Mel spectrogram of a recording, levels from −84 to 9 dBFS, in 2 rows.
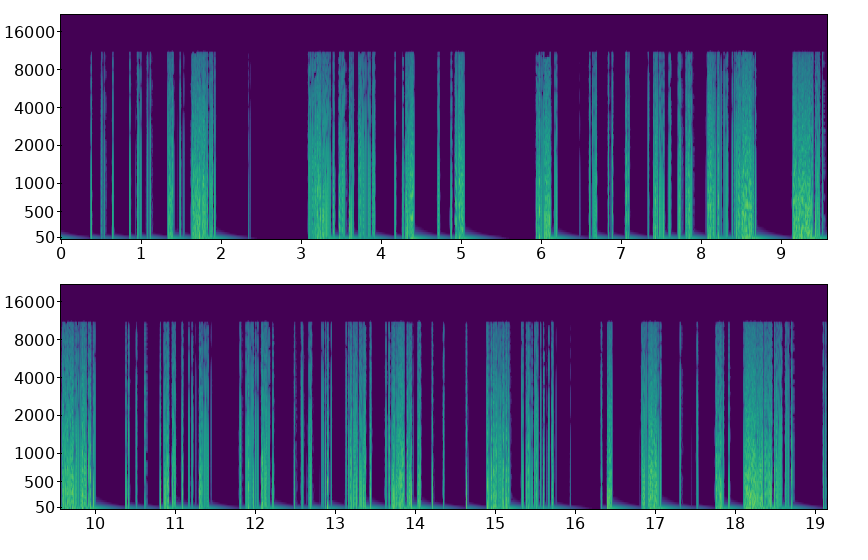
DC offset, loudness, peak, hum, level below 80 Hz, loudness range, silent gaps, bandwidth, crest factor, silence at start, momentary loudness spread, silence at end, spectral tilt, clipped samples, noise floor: under 0.1%; -19 LUFS; 0 dBFS; none; -32 dBFS; 5 LU; 2.53-3.06 s, 5.70-5.90 s; 11.5 kHz; 18 dB; 0.5 s; 14 LU; 0.4 s; -4.5 dB/octave; under 0.1%; under -90 dBFS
